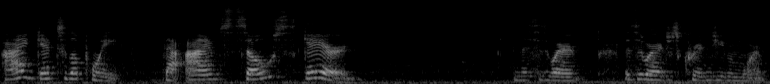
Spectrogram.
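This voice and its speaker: Young woman, storytime vlogger, dramatic, casual swearing, mid-pitched voice. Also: a little slow, pauses often, sharp tone. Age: young adult. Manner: casual, profane, filler-heavy. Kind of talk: storytime vlog.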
